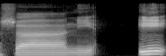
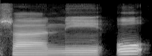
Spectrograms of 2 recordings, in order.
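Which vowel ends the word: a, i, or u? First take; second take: i; u. First: The word ends in the vowel i. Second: The word ends in the vowel u. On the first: "Nggak boleh" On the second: "Nggak boleh dibaca"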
